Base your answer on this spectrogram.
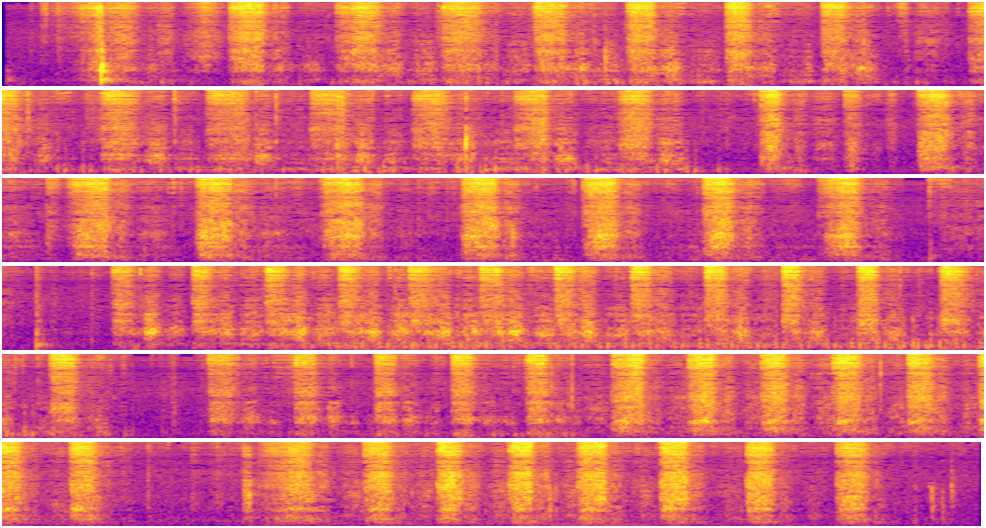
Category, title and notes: Sound effects > Other
Dicing Apples
Quickly dicing apple on a chopping board Tbh it also sounds like wild scraping...
chop, vegetable, slice, kitchen, slicing, apple, chopping, dicing, scrape, cut, knife, cutting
